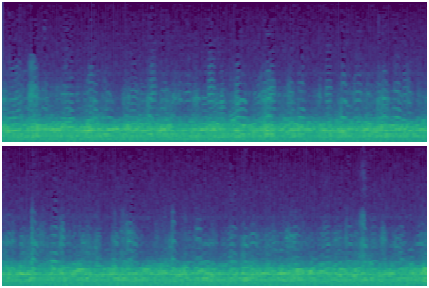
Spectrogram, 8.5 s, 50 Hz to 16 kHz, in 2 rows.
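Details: Canada geese in their thousands on a winter pond in Hutchinson, Kansas, January 25, 2011; a constant, crowded chorus of nasal honks, countless birds calling over one another.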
